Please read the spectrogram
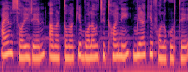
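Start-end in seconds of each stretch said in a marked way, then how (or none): none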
